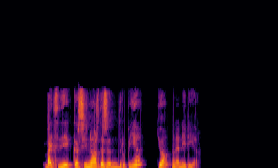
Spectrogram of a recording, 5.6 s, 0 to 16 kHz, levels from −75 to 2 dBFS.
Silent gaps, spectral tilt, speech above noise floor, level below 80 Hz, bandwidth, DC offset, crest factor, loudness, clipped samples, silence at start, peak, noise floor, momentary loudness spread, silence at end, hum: 2.98-3.14 s; -4.5 dB/octave; over 72 dB; -56 dBFS; 8 kHz; under 0.1%; 18 dB; -19 LUFS; under 0.1%; 0.9 s; -2 dBFS; under -90 dBFS; 9 LU; 1.65 s; none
